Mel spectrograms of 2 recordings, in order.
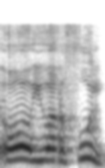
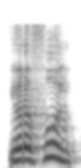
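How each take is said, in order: First: Stern scolding. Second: Said in the usual way. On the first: Acted. Guru scolding the disciple.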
